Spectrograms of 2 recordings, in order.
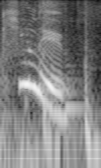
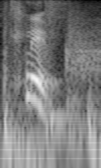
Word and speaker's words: Qlib: Oh, Qlib. No. It's pronounced clip and not Qlib.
